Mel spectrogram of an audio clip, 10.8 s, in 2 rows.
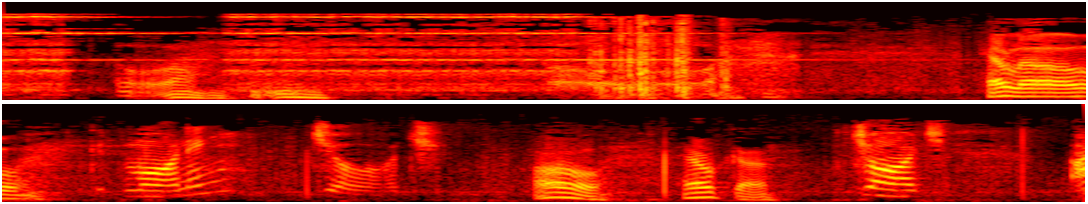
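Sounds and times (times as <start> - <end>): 
telephone ringing: 0.0 - 4.3
speech: 0.6 - 1.8, 3.0 - 4.1, 4.9 - 10.8.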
